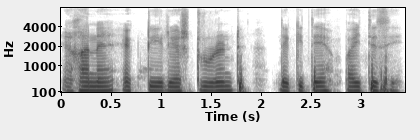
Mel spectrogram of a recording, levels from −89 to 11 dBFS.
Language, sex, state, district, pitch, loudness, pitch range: Bengali, male, Assam, Hailakandi, 145 Hz, -18 LUFS, 140-145 Hz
